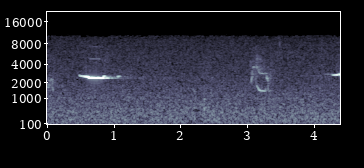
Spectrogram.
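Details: A quail from northeastern Brazil gives a sustained flat whistle, then a short curled chirp from another bird follows, and a second whistle begins at the end.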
